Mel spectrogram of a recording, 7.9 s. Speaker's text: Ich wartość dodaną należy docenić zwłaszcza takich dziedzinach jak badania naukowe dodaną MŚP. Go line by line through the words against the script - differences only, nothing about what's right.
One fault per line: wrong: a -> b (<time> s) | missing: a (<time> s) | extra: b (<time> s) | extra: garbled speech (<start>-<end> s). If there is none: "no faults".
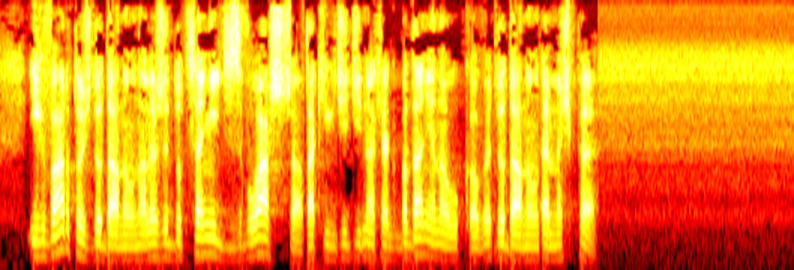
no faults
